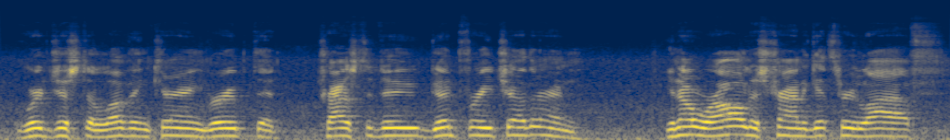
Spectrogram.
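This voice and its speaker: A high-pitched man's voice with a Texas accent, over light background noise. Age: 70s. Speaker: local history group admin and livestreamer; livestreamer. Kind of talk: casual livestream monologue. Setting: livestream. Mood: earnest, caring. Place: home room. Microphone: webcam.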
